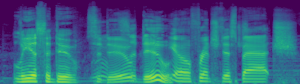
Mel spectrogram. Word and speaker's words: Seydoux: Leah Sudol. Leah Seydoux.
